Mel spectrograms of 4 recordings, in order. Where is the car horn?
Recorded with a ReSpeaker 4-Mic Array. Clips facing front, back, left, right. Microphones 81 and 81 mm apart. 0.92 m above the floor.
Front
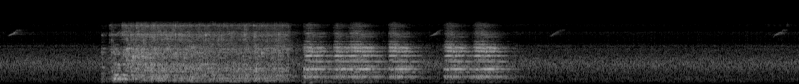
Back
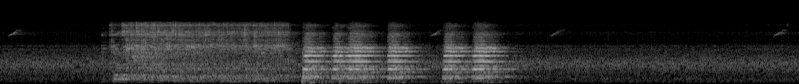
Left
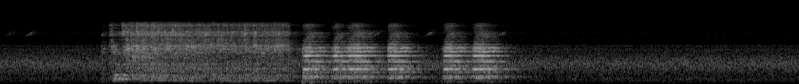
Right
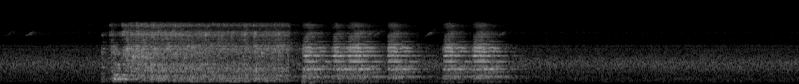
175° left, 8.5 m.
